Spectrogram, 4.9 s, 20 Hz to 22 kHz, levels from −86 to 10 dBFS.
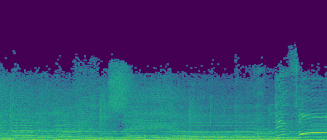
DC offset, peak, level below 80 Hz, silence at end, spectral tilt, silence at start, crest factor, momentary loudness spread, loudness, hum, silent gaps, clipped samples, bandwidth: under 0.1%; 0 dBFS; -16 dBFS; 0 s; -4.5 dB/octave; 0 s; 10 dB; 3 LU; -12 LUFS; none; none; under 0.1%; 14 kHz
